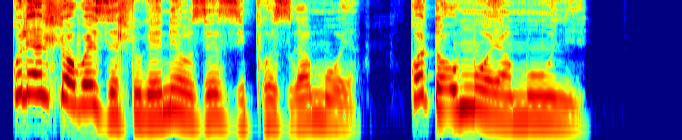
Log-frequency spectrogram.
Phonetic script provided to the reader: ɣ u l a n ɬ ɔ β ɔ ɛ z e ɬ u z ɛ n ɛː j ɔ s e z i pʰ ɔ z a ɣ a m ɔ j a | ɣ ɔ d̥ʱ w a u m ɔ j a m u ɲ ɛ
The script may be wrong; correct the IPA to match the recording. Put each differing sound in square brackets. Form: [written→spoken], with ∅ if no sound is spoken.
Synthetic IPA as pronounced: ɣ u l [a→ɛ] n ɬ ɔ β ɔ ɛ z e ɬ u [z→ɣ] ɛ n [ɛː→ɛ] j ɔ [s→z] e z i pʰ ɔ z [a→i] ɣ a m ɔ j a | ɣ ɔ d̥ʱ w a u m ɔ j a m [u→uː] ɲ ɛ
